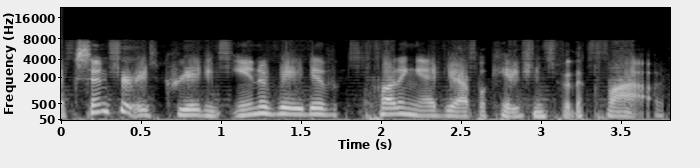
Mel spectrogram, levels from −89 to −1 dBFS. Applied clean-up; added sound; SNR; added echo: neural separator model SepFormer DNS4.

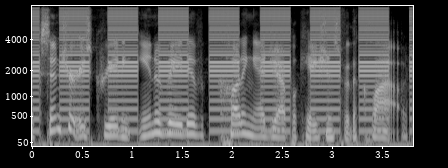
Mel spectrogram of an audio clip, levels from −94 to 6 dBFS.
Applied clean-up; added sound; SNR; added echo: none; Alarm; -1 dB; none.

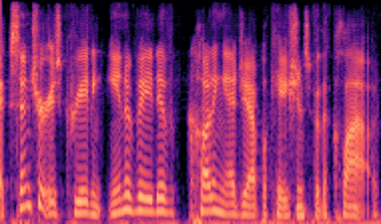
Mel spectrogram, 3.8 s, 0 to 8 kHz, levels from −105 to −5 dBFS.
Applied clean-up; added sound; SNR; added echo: neural mask model Resemble Enhance denoiser.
